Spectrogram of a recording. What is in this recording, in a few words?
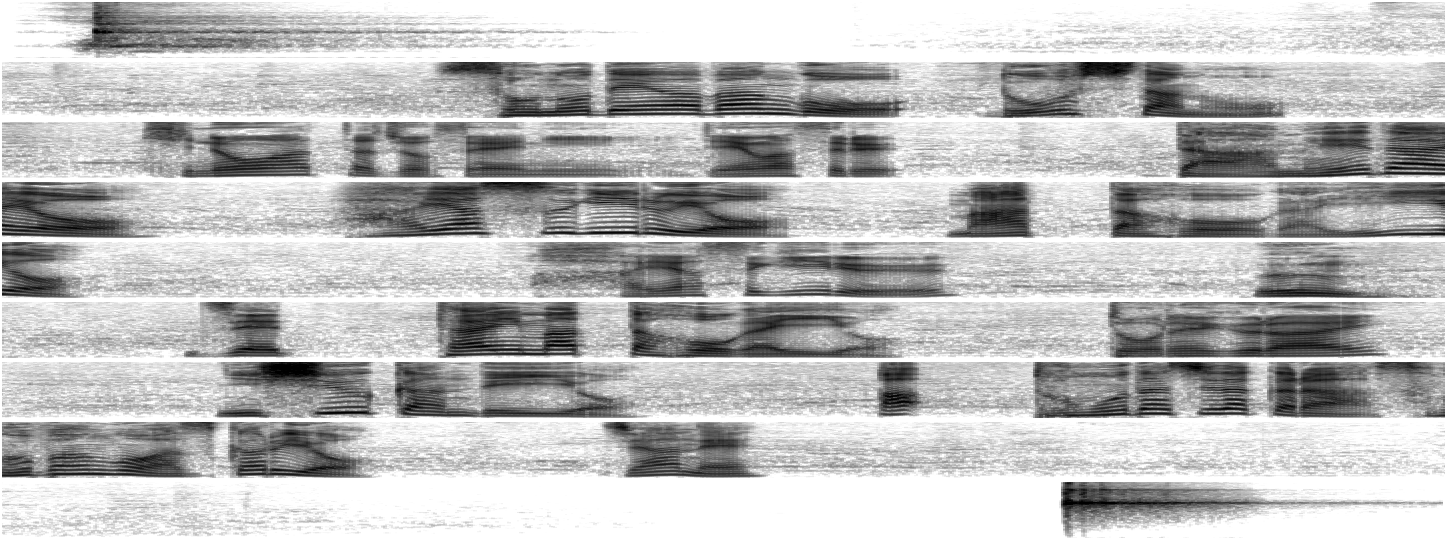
dialog; JapanesePod101; Beginner Season 1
